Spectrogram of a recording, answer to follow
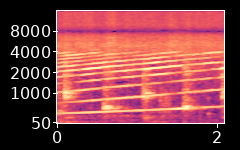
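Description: A 1936 dance-band fox trot played from a 78 rpm record: one instrument holds a note that slides slowly upward, with short chords from the band on the beat about twice a second.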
